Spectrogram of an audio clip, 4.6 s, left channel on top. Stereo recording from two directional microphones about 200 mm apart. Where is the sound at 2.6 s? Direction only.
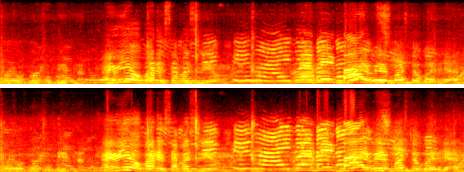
60° left (ahead or behind).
